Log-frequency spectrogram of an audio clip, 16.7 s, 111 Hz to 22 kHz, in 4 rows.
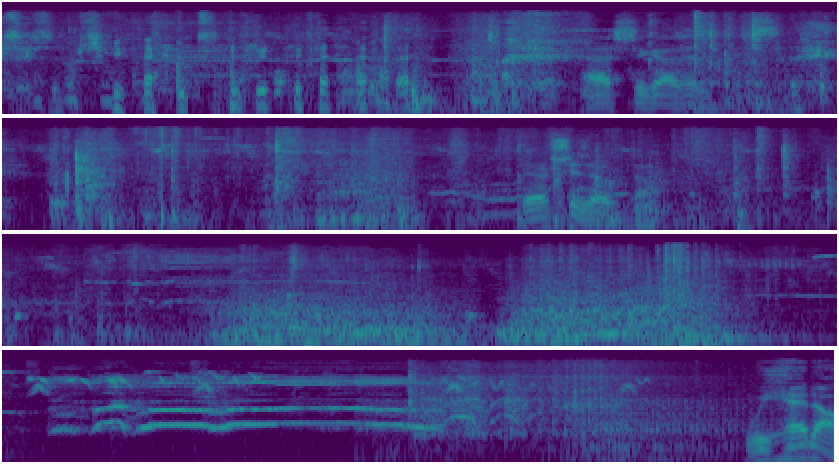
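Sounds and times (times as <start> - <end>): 
laughter: 0.0 - 3.1, 3.7 - 4.5
chickens clucking in the back of a van: 0.0 - 15.8
speech: 0.1 - 4.8, 6.8 - 7.8, 16.2 - 16.6
rooster crowing: 0.5 - 2.7, 12.0 - 15.1.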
